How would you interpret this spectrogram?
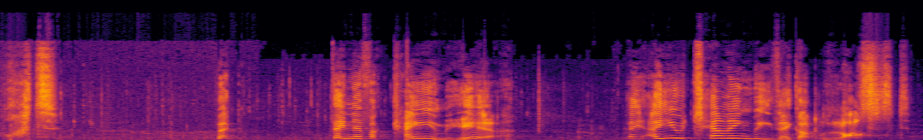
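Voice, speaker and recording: An actor playing a bossy, fretful lord of the manor, imperious and excitable, in a video game with music under him. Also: male voice, very high-pitched, slow pace, creaky, a little hiss or hum, heavily acted. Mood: alarmed. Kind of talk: video game dialogue acting.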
